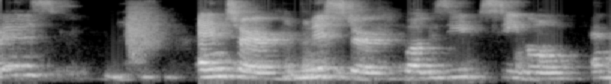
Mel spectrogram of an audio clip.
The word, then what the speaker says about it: Siegel: is enter Mr Bugsy seagull and that is seagull not seagull as in the seafaring bird that steals your prize now regardless of pronunciation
